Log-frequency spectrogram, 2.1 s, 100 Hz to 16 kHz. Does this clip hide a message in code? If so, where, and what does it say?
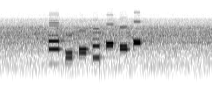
Yes: multi-frequency trunk signalling (R1, as on North American trunks) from 0.5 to 1.4 s, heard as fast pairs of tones, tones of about 70 ms, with room echo. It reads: KP 13406 ST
